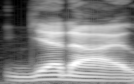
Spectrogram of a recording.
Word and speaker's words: Jedi: Jedi is pronounced Jedi, like Yeti in Spanish, or at least it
